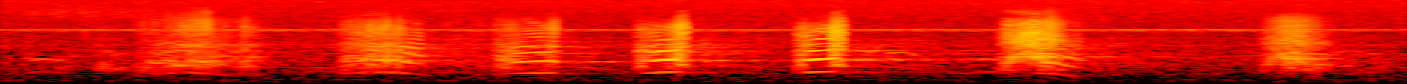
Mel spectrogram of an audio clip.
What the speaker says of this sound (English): That old bird over there, he's upset because I'm using another bird for bait.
